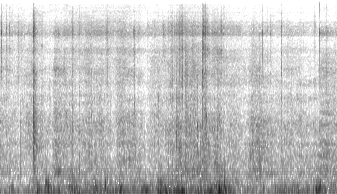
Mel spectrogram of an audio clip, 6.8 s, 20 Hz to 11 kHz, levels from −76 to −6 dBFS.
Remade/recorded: remade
